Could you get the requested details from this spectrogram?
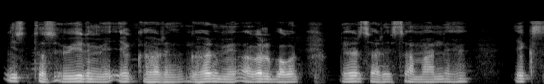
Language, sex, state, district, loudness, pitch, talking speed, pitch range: Hindi, male, Bihar, Patna, -20 LUFS, 125 Hz, 165 wpm, 120-135 Hz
